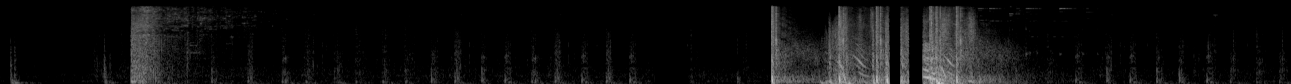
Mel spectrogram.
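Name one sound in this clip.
Footsteps run over grass and dirt.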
